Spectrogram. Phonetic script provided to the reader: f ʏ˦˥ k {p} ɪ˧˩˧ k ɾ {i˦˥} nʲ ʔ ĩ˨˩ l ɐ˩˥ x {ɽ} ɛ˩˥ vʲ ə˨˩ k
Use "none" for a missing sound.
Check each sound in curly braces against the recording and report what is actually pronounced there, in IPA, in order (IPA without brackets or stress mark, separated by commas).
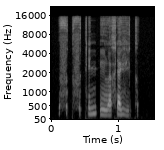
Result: f, i˦˥, ɾ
